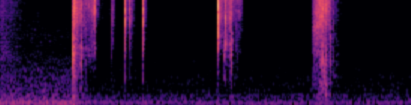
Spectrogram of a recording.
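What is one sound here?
Soft menu clicks tick a few times.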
